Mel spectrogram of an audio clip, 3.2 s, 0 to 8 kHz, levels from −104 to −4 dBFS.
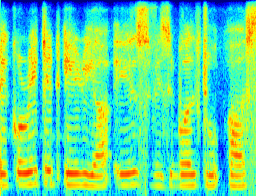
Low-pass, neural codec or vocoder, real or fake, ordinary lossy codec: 7.2 kHz; none; real; Opus, 16 kbps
